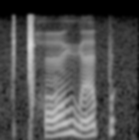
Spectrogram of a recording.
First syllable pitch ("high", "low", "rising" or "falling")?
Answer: rising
